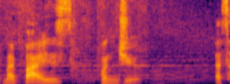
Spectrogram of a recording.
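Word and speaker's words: Hongjoong: Like what I said, my bias Hunju.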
